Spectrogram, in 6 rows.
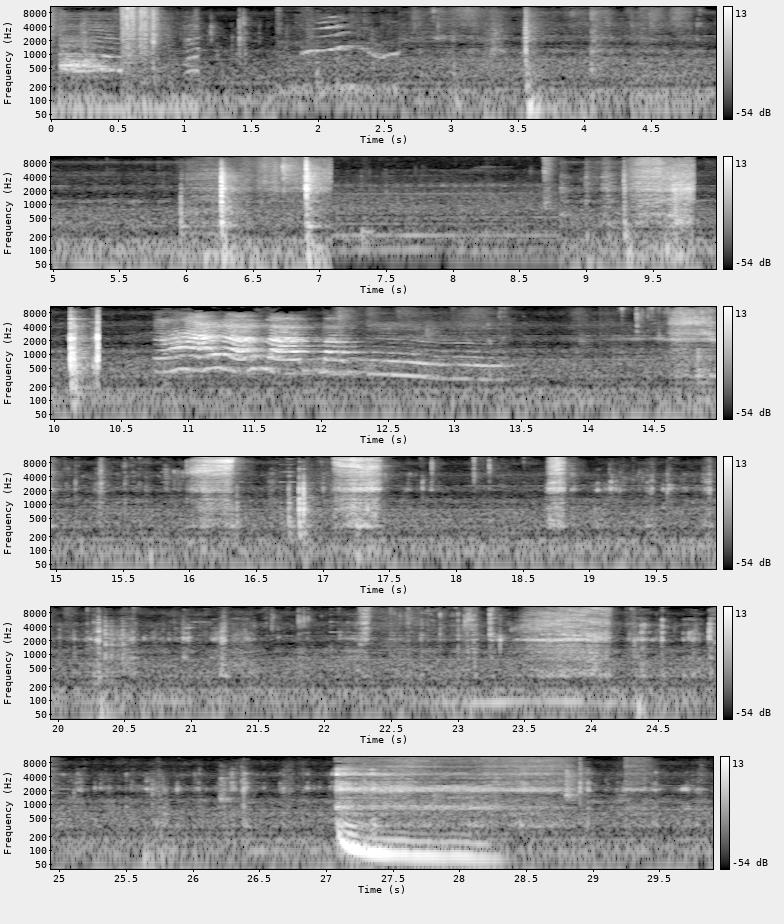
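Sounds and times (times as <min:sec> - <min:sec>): person chewing food: 0:14.1 - 0:29.9
person humming mmm: 0:27.0 - 0:28.7.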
